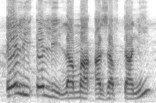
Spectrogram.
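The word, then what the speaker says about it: אֵלִי אֵלִי לָמָה עֲזַבְתָּנִי: Donc, lorsque Yoshua dit Eli, Eli, lama azavtani, Eli, Eli, lama azavtani, ça c'est la prononciation hébraïque, il voulait dire que j'ai porté, on a laissé tout derrière moi.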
